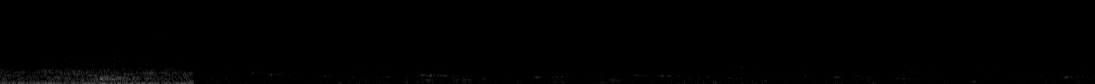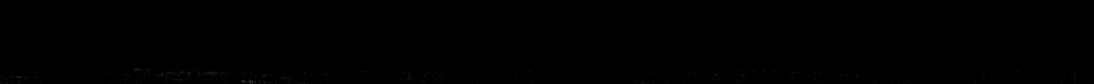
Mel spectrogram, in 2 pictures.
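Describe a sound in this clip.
Several men talk quietly in a large echoing hall.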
